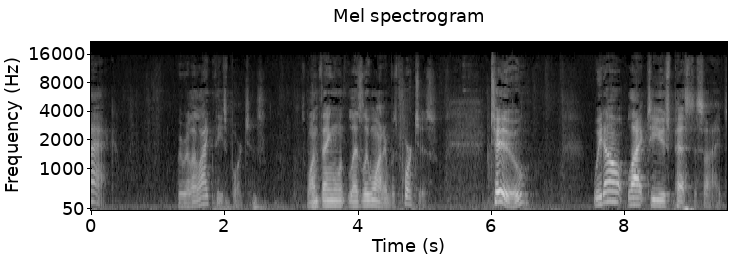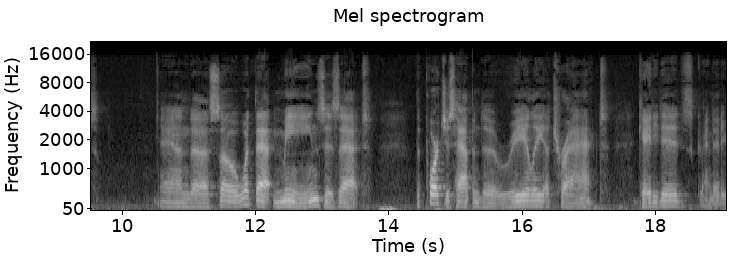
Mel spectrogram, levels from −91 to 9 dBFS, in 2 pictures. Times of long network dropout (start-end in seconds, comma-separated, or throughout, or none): none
